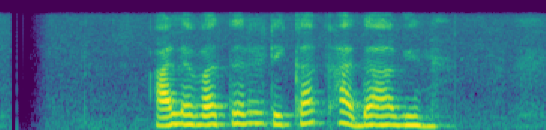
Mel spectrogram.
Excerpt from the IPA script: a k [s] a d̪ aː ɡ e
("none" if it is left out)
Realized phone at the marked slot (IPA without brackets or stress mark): h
